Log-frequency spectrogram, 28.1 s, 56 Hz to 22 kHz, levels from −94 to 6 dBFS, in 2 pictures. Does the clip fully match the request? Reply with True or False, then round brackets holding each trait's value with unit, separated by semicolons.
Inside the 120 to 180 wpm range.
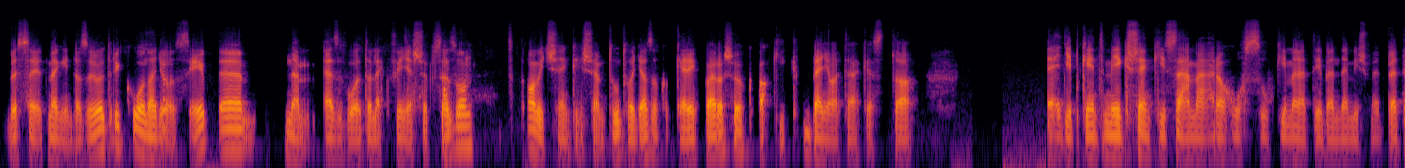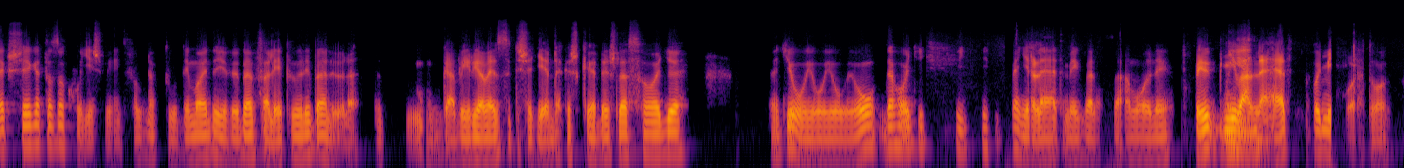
True (150 wpm)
